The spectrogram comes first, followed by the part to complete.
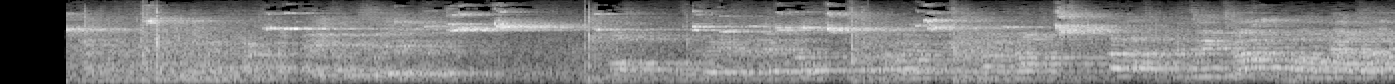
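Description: A basketball being dribbled and bouncing on a hardwood gym floor, with players' voices, all echoing in a large gymnasium. The sound cuts in about half a second in.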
